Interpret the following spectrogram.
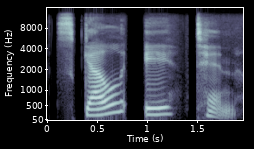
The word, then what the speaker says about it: skeleton: The stress is on the first syllable. Skele. Say it with me. Skeleton. It's like shell but with a k sound and then in.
